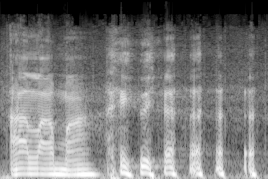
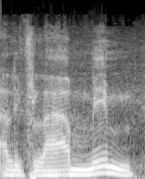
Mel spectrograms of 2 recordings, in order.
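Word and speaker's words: الم: lam dan mim tidak dibaca Alama tapi dibaca Alif Lam Mim karena memang dari guru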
